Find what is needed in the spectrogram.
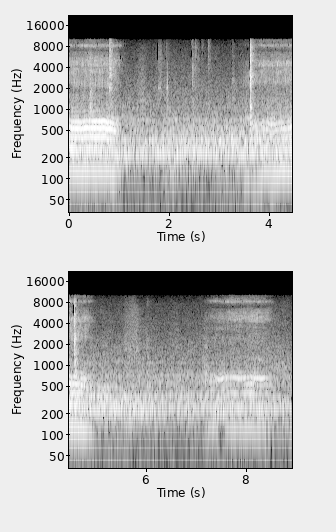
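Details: Woman snoring during sleep: three buzzy, rhythmic snores roughly every three to four seconds over quiet room noise.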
